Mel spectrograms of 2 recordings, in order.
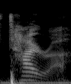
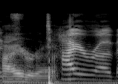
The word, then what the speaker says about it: Tyra: It's Tyra, okay? If she's gonna be your pick, say it right. I'm sorry to get all grammatical, but it's Tyra Banks.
